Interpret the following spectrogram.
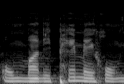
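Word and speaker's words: Om Mani Padme Hum: padme refers to lotus i'm going to use the sanskrit pronunciation not the tibetan but if you prefer that omani peme hong you can use that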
